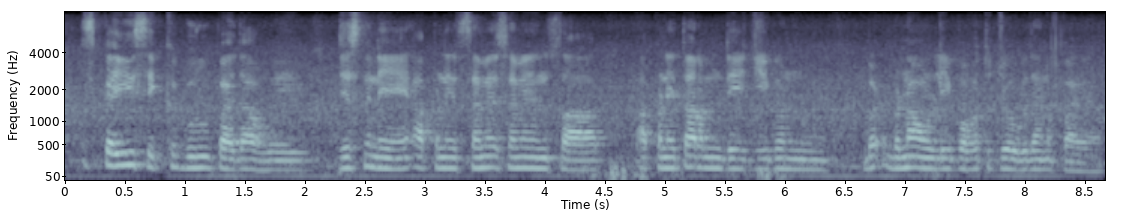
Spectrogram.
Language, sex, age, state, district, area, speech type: Punjabi, male, 18-30, Punjab, Mansa, urban, spontaneous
